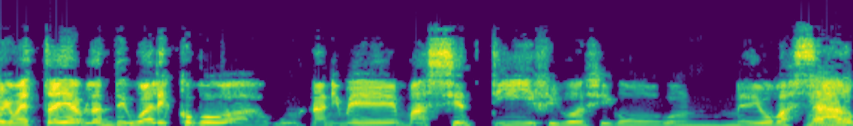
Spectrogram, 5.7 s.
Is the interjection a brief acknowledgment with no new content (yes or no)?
no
